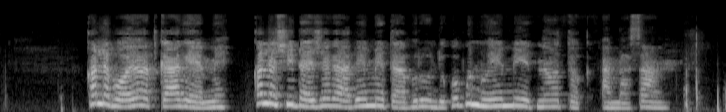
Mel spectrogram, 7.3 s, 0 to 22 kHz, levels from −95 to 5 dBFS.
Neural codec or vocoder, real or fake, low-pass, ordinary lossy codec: codec, 44.1 kHz, 7.8 kbps, Pupu-Codec; fake; 19.8 kHz; AAC, 32 kbps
